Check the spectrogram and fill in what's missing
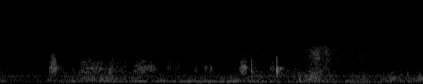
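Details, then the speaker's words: Quiet, low rumbling snorts from a sleeping dog crashed after zoomies, over faint room noise; ordinary snoring. "do you hear the snoring"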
